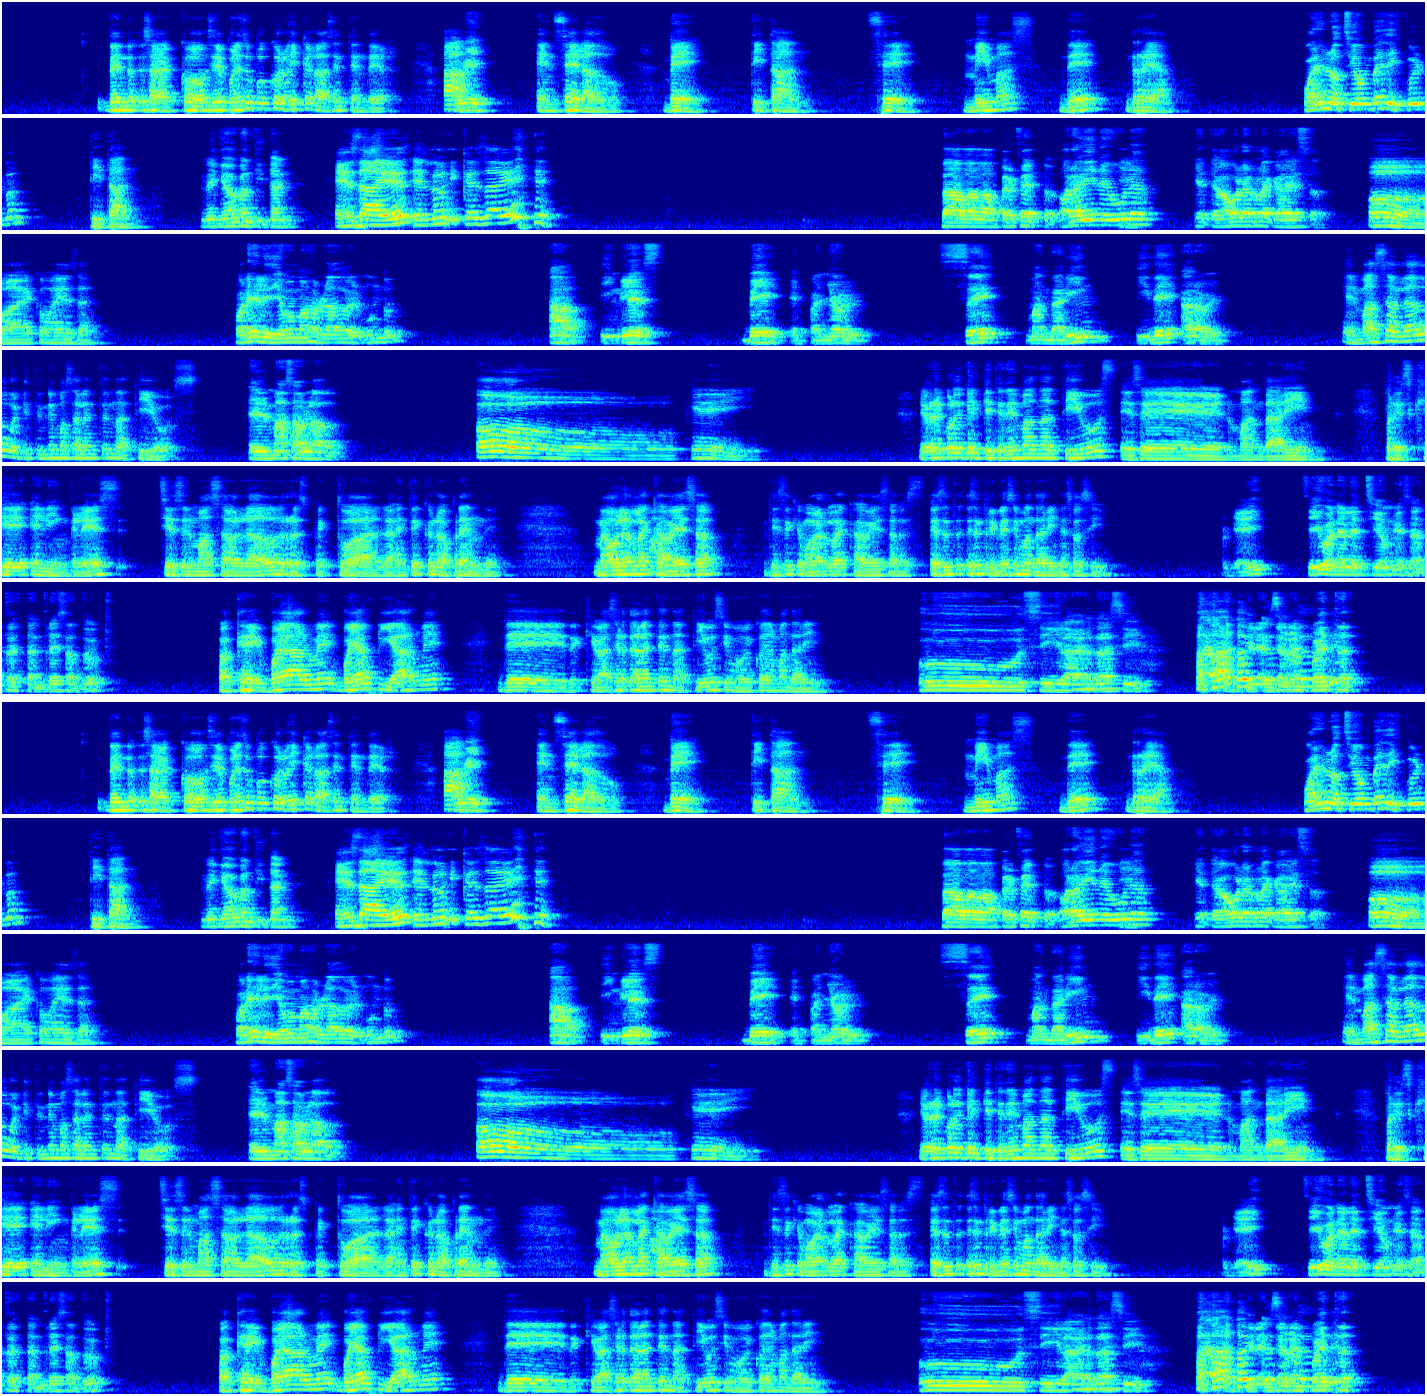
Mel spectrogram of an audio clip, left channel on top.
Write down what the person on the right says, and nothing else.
Del no- o sea, co- si le pones un poco de lógica, la vas a entender. A.
Encélado. B. Titán. C. Mimas. D. Rea.
Titán.
Esa es, es lógica, esa es.
<laughs>
Oh, a ver cómo es esa.
¿El más hablado o el que tiene más hablantes nativos?
Oh, ok. Yo recuerdo que el que tiene más nativos es el mandarín, pero es que el inglés sí es el más hablado respecto a la gente que lo aprende. Me va a doler
la cabeza. Dice que me va a doler la cabeza. Es, es entre es entre inglés y mandarín, eso sí.
Ok, voy a darme, voy a fiarme de, de que va a ser de hablantes nativos y me voy con el mandarín.
Mm.
<laughs>
Ay, casi
me,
